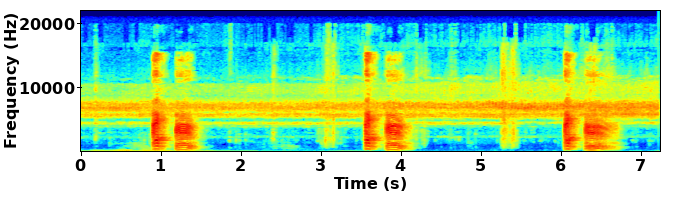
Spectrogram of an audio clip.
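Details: Night-time Tokay gecko giving three double-note calls about two and a half seconds apart. Each is a quick bark then a longer falling harmonic syllable, with a constant high buzzing background and a brief low rumble at the start.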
